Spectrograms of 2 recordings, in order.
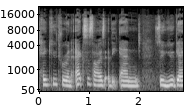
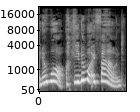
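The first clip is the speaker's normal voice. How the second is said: excited laugh; 8 semitones higher, 5 dB louder than usual. Real, not acted.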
